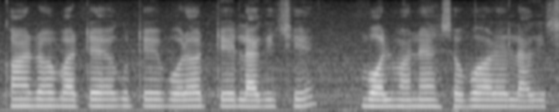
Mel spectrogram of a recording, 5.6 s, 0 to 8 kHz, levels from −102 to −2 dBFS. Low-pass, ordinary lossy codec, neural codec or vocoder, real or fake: none; none; none; real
